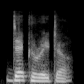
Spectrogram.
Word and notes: decorator: Indian

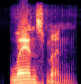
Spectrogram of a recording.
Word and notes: landsman: American English

